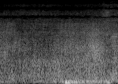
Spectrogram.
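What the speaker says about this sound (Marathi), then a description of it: "वाऱ्याचा आवाज मध्ये वाऱ्याच्या आवाजामध्ये पण तुम्हाला दाखवेल" Wind buffets the microphone outdoors at a village fair near Alibag, a loud, brief rumbling whoosh with a thump midway.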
